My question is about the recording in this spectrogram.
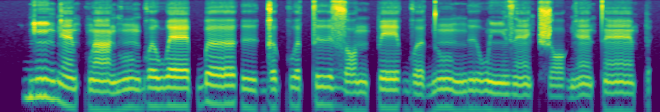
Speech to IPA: ɡ ĩ˦ ɡ ɛ̃˨ kʷ ã˨ ɡ ũ˧ ɡʷ ə˧ w ɛ˧ ɓ ə˦ | ɨ˨ ɡ ə˧ kʷ ə˧ t ɨ˧ z ɔ˨ n p e˧ ɡʷ ə˨ d ũ˦˨ ŋ ɨ˧ w ĩ˨ z ɛ̃˨ t͡ʃ ɔ˨ ɡ ɛ̃˧ t ɛ̃˧ p

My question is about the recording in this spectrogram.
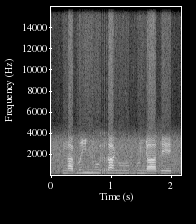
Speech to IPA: n a˨ ɡʷ iː˦ ɲ uː˦˨ r a˦ ɣ uː˦ b u˦ ɲ aː˨ z e˦

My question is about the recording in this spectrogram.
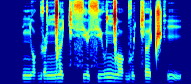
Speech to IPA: ɲ ɔ ɡ ə˞ ŋ͡ǀ ə c sʲ ɔ sʲ u ŋ͡ǀ ɔ ɡ u c ə t͡ʃʼ i

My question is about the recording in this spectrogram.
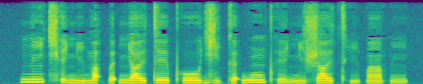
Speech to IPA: n ĩ˦ t͡ɕʰ ḛ˦˨ ɲ i˨ m ä˦ ʔ p ɛ˦ ʔ ɲ a˦ ɪ̯ t e˦ pʰ o˦ ʊ̯ d͡ʑ ḭ˦˨ k ɛ˦ ʔ w ũ˦ pʰ e˨ ɲ ḭ˦˨ ʃ a˦ ɪ̯ tʰ i˨ p ã˦ p ĩ˨

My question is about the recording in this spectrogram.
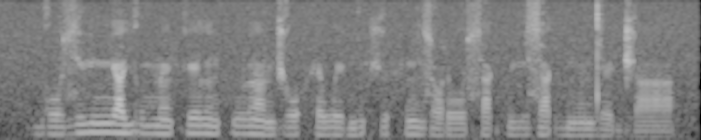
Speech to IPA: ɡ oː˨ z iː˦ ɲ a˦ j u˧ m ɛ̃˧ k e˦ l ĩ˨ k͡p u˧ l ã˧ d͡ʒ oː˧ h ɛ˧ w e˨ ɡ ĩ˧ ʃ ɨ˨ h ĩ˦˨ z ɔ˨ ɾ oː˨ s a˧ k͡p iː˧ z a˦ ɡ͡b ũ˨˦ d ɛ˨ d͡ʒ aː˨

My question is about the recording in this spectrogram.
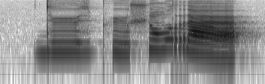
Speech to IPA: d yː z pʰ y ʃ õ ʁ r æ

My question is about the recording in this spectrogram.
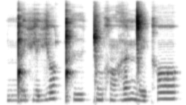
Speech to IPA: ŋ͡ǃ ɘ˩ fʲ ɐ˩ vʲ ɔː˦ ǃʰ ɨː˨ ǀ ũ˨ x ɔ̃˨ ɦ ɐ˦ ŋ͡ǀ e˩ kʰ ɔ˥

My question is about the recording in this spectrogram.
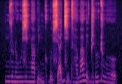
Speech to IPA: n z o ɳ ʊ w u ʑ ɛ ŋ a ɓ ḛ ŋ ɡ o̰ ɠ o̰ ɕ a̰ d͡ʑ ḛ dʱ a w a w ḛ d e ɽ u ɖ ʊ w o

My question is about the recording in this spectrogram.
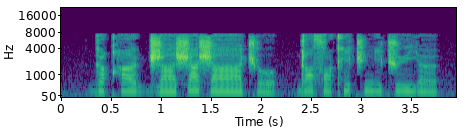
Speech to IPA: ɡ ʏ qʰ ɐː ɖ d͡ʒ a ʃ a ʃ aː t͡ʃ ɾ o | ɖ e sˤ ʊ kʼ i t͡ʃ ɲ i t͡ʃ y j œ

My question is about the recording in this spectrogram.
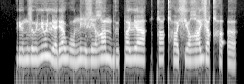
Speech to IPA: ɾʲ ɯ˨ n z ɯ˨ lʲ o˦ lʲ a˨ ɾʲ a˦ w o˨ n i˦˨ z i˨ ʁ ɐ˦ m b ɨ˨ p ɐ˦ lʲ a˦ | q ɐ˨˦ qʰ o˨ sʲ ɔ˨ ʁ a˨˦ zʲ ɯ˨ qʰ ɐ˨ ʔ ɐ˨

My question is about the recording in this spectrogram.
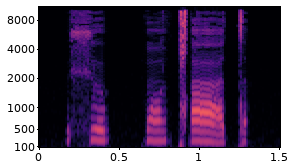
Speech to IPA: ʃ ɵ pː ɔ̃ ǁ a t

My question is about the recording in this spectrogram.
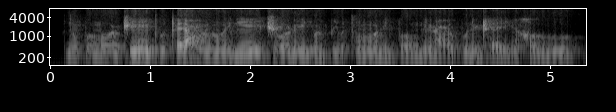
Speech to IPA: d õ p o m oː ɳ t͡ʃ ẽː tʼ u tʼ ɛ ʕ õ l õː ɪ̯ lʲ ẽː t͡ʃ oː ɳ ẽ j õ ɳ p i ʊ̯ tʼ õː ɳ i b oː m ẽ ɭ ʕ u p u ɾʲ ẽ ɖʱ ɛ ɪ̯ j ẽ χ uː

